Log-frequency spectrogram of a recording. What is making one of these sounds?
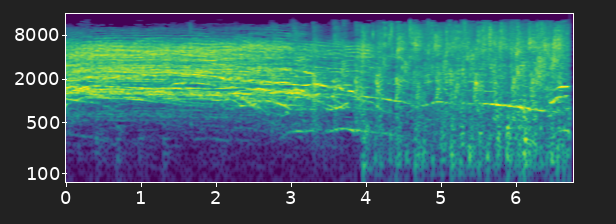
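A crowd of young children sings together loudly.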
